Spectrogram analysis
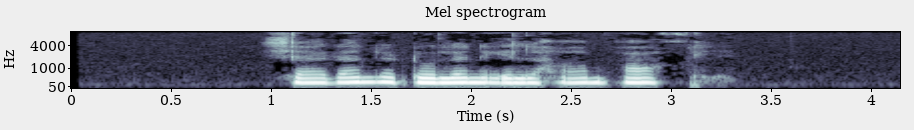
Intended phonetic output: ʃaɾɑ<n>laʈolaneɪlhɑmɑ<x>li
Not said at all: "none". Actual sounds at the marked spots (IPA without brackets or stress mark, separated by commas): n, x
